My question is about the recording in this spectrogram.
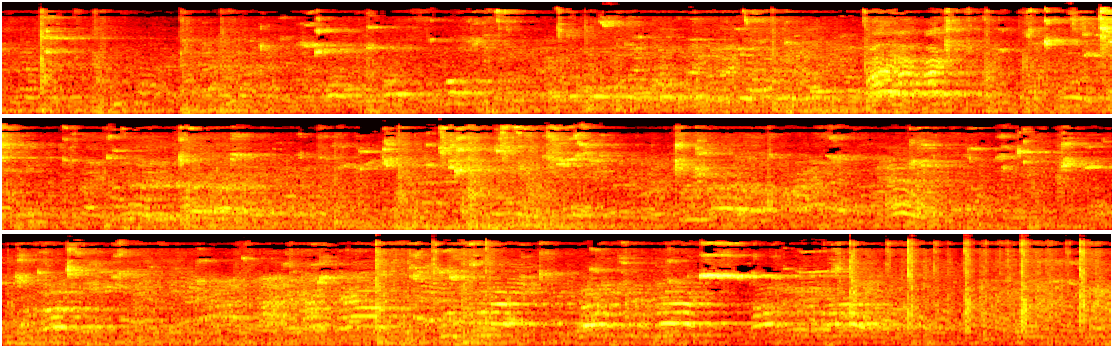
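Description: Basketball game sounds on a hardwood gym court: the ball bouncing repeatedly, mixed with voices of players and spectators calling out, all echoing in a large hall.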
